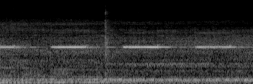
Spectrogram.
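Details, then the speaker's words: Forklift after-start check, put in reverse to test the warning systems: clear high-pitched reverse beeps repeat evenly about every 0.7 seconds, with the horn also beeping, over a low engine hum. Normal reverse beeper. "We will put the forklift in reverse. You will hear our warning systems going. It also beeps the horn."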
